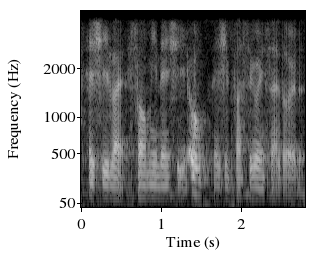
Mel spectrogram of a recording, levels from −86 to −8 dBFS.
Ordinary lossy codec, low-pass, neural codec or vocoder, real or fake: none; 3.6 kHz; codec, 24 kHz, 3.1 kbps, DualCodec; fake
